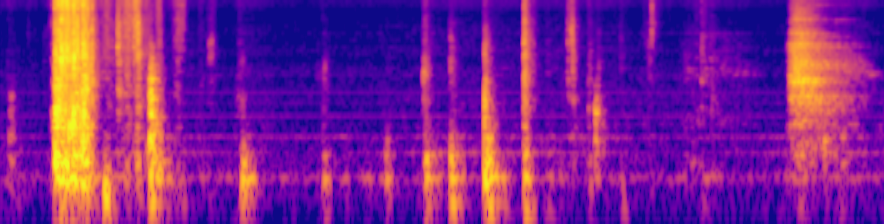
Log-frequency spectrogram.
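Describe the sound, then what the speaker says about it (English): A deck of tarot cards is riffled in a loud burst near the start, followed by scattered soft taps and flicks of cards being handled and laid down, then a second quick shuffle near the end. "Last shuffle, please."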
